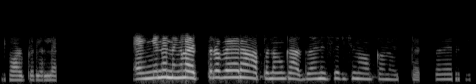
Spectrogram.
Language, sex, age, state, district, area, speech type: Malayalam, male, 30-45, Kerala, Wayanad, rural, conversation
